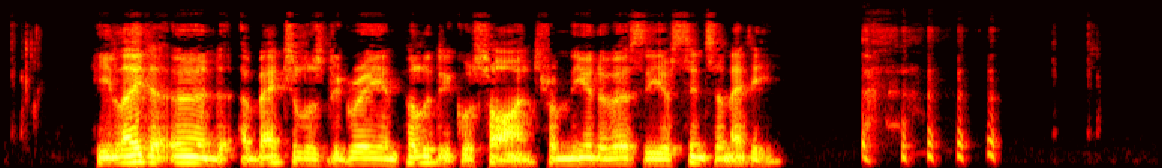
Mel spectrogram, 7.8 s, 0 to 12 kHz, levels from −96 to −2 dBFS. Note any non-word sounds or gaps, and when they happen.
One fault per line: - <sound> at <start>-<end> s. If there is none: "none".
- laugh at 5.7-6.7 s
